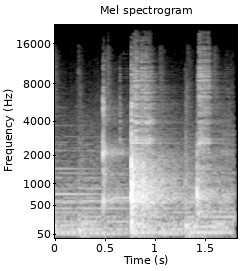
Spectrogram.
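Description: Bread and butter pudding dish going into a preheated 160 °C oven: faint clinks of a dish set down, then a sharper metallic clatter and a final knock, quiet and close.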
